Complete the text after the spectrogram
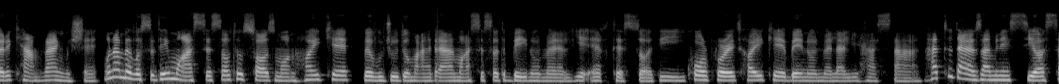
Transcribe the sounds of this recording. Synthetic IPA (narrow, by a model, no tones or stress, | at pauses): ɒːɾecʰæmɾæŋɟmiʃeʔuːnhæmbe̞vɒːset̪ʰejemoʔæsːe̞sɒːt̪ʰosɒːzmɒːnɦɒːjiːcʰe̞b̥e̞vud͡ʒuːd̪umæd̪æɾmoæsːesɒːt̪ʰe̞be̞jnolmelæliːjeʔeɣ̥t̪ʰe̞sɒːd̪iːkʰoɾpʰoɾet̪hɒːjiːcʰe̞be̞jnolme̞læliːɦæst̪ænd̪ɦæt̪ʰːɒːd̪æɾzæmiːne̞jsiɒːs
